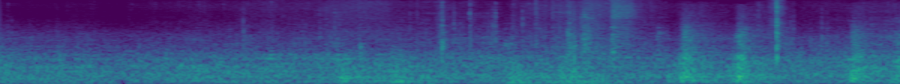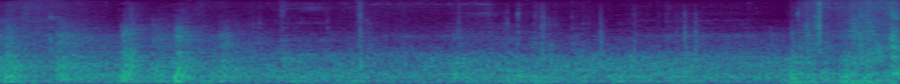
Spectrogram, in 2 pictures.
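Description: Steady car road noise inside the cabin while driving across a steel truss bridge, with a run of irregular clunks from about two seconds in.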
